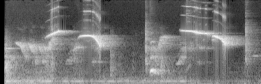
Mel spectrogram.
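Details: White-rumped shama (murai batu) singing a lure song meant to provoke other shamas into answering: loud, clear whistles sliding down from high to mid pitch in two long phrases, with short sharp notes between and a faint low hum beneath.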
